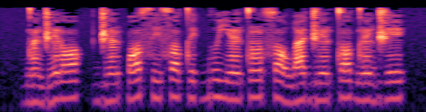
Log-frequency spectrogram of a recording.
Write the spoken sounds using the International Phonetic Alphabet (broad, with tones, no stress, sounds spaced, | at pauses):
d ã˨ d͡ʒ ɛ̃˨˦ ɾ ɔ˦ | d͡ʒ ã˨ k͡p ɔ˨˦ s i˧ s ɔ˦ t e˧ ɡ͡b u˦ j ɛ̃˧ t ɔ̃˦ s ɔ˦˨ w a˨˦ d͡ʒ ɛ̃˧ t ɔ˦ d ɛ̃˧ d͡ʒ e˦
